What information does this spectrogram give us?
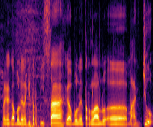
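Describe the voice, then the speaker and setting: A man's voice: lowish voice, fast, fairly bright tone. A man giving explanatory live analysis as a commentator on an esports match. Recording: noisy live game broadcast.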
